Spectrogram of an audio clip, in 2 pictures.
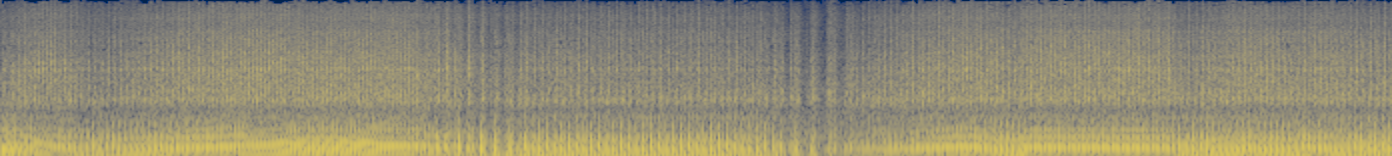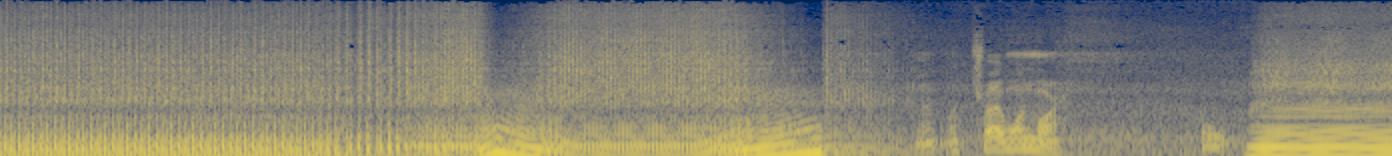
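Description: A subwoofer plays loud, deep sweeping tones that rise and fall in pitch.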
